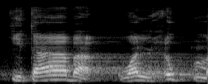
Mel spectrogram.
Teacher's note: ہا کو حلق سے ادا کریں گے، اور اس کاف میں قلقلہ نہ ہونے پائے اس کا خیال رکھنا ہے۔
